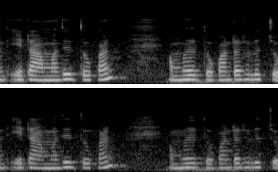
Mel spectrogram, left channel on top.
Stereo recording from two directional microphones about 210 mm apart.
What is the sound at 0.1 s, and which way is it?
Speech, 15° left (ahead or behind).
